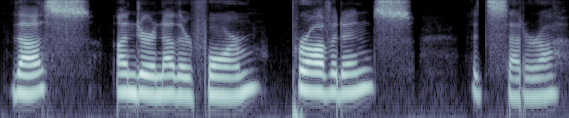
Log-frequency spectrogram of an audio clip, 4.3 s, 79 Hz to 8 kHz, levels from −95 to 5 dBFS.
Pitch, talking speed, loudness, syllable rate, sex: 215 Hz, 85 wpm, -17 LUFS, 3.6 syllables/s, female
